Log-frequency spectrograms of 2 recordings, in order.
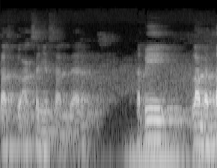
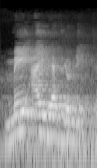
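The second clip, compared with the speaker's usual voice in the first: slow, polite question, louder and higher; polite English; 6 semitones higher, 6 dB louder, slower than usual. Shown as a demonstration. Asking an American teacher's name politely, slow. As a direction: ask it courteously, taking your time. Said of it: "nggak pakai What's your name".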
